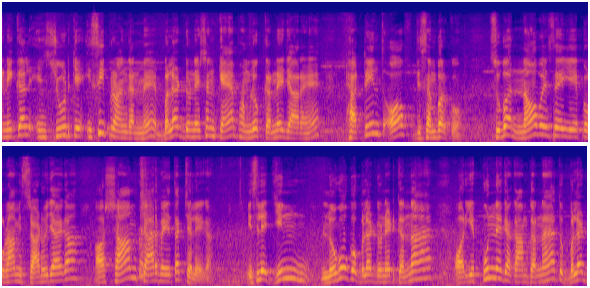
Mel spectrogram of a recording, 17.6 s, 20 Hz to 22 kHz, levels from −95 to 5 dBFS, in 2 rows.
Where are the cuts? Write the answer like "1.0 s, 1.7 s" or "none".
none

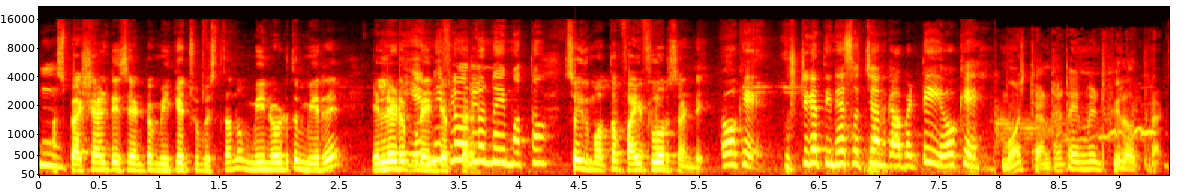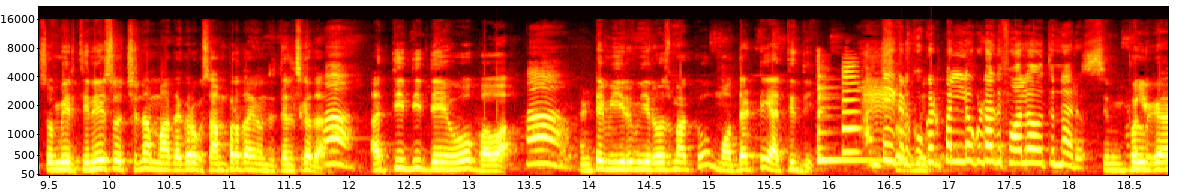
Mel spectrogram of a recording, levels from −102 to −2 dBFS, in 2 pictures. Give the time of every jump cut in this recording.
none

